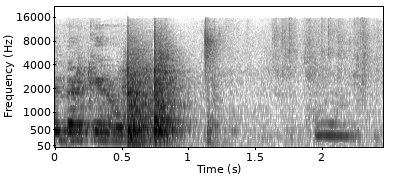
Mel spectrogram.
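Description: A voice talking for about the first second, with words the recogniser did not catch. A light knock a little after one second fits the white plastic basket being set down on the table.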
